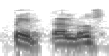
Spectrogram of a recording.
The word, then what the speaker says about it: pétalos: Son palabras muy acentuadas, con acentos muy incisivos, y ambas son esdrújulas, de modo que las últimas 2 sílabas son débiles.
